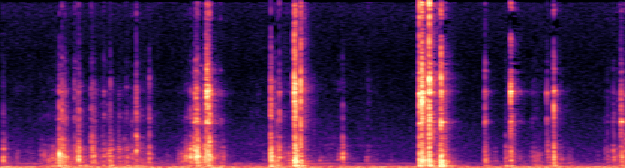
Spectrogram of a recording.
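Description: Fingertips riffle and stack a handful of black and white plastic composite poker chips, solid discs, over the box. Rapid, bright clicks come in uneven clusters, with louder clacks around the middle and near the three-second mark over a quiet low hum. Each click is short and dry, with almost no ring.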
